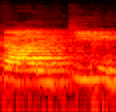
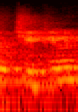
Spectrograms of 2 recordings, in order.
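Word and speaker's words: chitin: काइटिन का। इसको चिटिन भी हम बोल सकते हैं अपने लैंग्वेज में, लेकिन ये काइटिन का बना होता है। इसका प्रोनाउंसिएशन क्या होता है? काइटिन होता है।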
